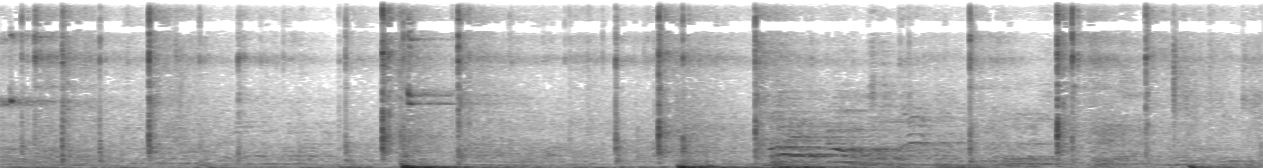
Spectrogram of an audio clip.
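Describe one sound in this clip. A table tennis ball clicks sharply back and forth on paddles and a table.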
